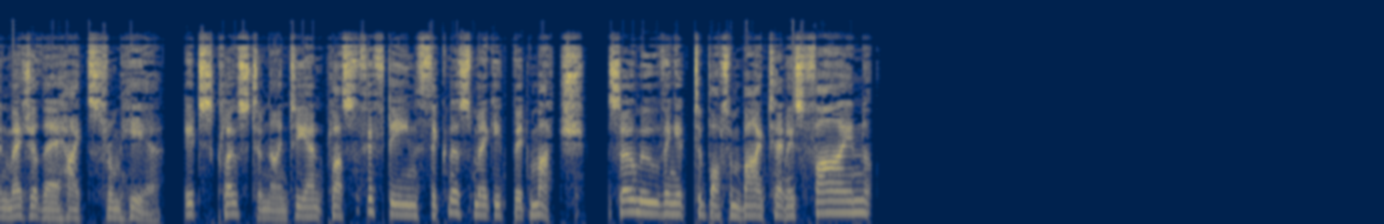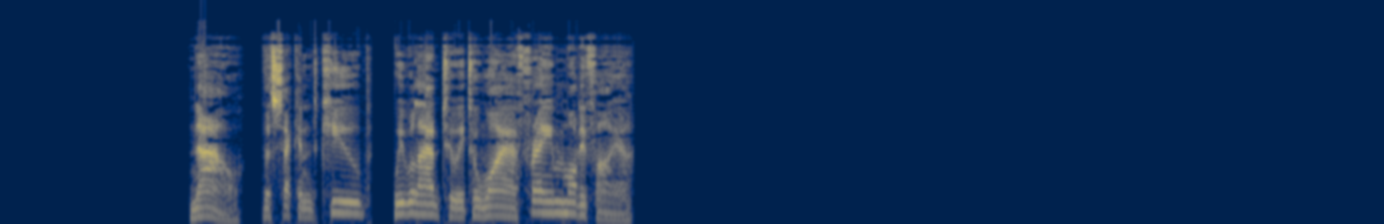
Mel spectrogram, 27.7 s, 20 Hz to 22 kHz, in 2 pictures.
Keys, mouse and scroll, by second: 0.4 click, 1.5-4.3 drag, 5.1 click, 6.1 g, 12.1 middle click, 12.9 shift+middle drag, 13.3-13.6 middle drag, 13.7-14.2 shift+middle drag, 14.6 click, 17.6 click, 18.4-20.0 drag, 20.5 middle click, 20.8 z, 21.8-22.5 shift+middle drag, 24.4-25.7 drag, 26.2-26.8 middle drag, 26.9-27.3 shift+middle drag, 27.4-27.6 middle drag.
